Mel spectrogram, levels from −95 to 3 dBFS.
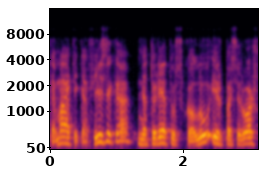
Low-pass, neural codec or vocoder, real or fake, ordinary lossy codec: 7.2 kHz; none; real; Opus, 24 kbps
